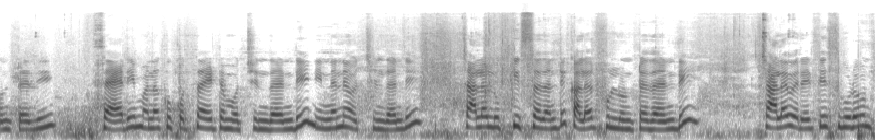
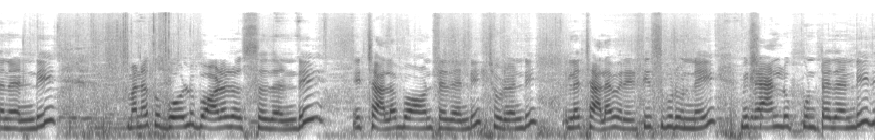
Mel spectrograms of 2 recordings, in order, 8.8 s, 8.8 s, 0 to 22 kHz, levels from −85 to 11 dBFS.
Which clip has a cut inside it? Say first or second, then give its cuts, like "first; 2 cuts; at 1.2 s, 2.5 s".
second; 1 cut; at 7.5 s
